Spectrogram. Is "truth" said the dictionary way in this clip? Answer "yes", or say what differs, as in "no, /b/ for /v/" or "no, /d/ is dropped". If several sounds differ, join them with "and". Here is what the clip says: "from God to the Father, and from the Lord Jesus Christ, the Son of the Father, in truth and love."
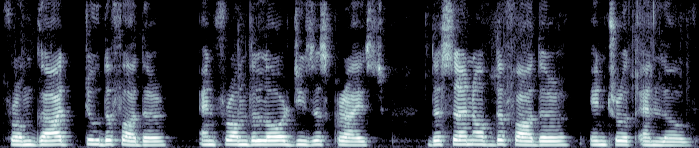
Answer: no, /t/ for /θ/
